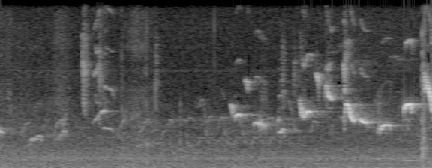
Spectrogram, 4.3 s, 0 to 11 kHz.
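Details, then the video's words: Recorded 27.05.2023, a blackcap opens with quiet chattering notes, then bursts into a rising, loud series of clear whistled phrases in the final two seconds. "Śpiew kapturki i kukanie kukułki. 27.05.2023 rok"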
